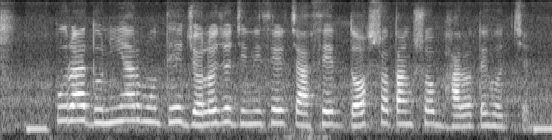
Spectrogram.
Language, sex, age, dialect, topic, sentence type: Bengali, female, 25-30, Western, agriculture, statement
